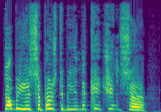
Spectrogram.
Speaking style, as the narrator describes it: Dobby squealed

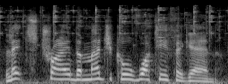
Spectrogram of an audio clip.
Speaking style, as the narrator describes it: screeched Jew

